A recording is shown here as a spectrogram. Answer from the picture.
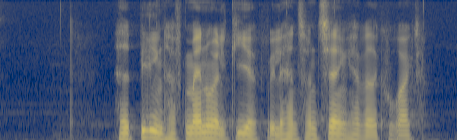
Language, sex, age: Danish, male, 25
